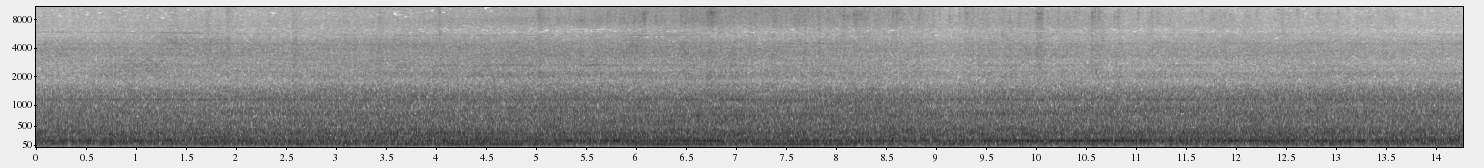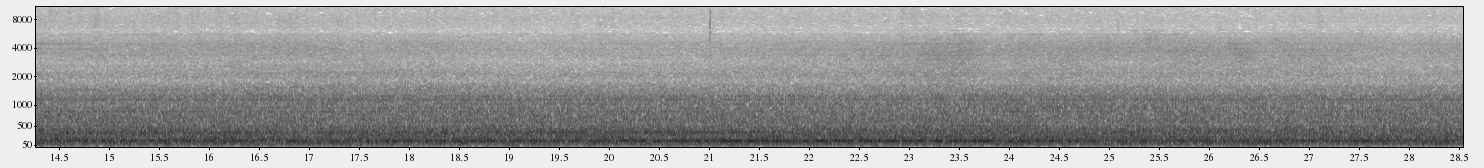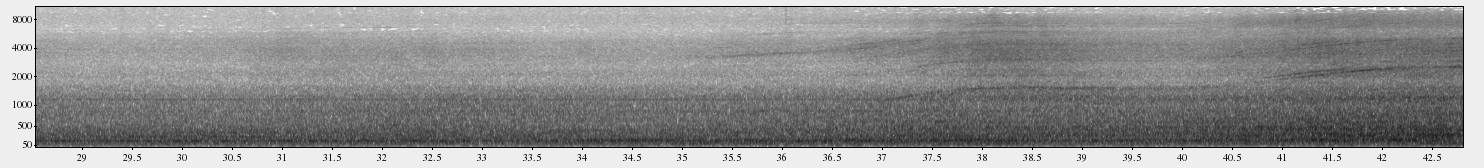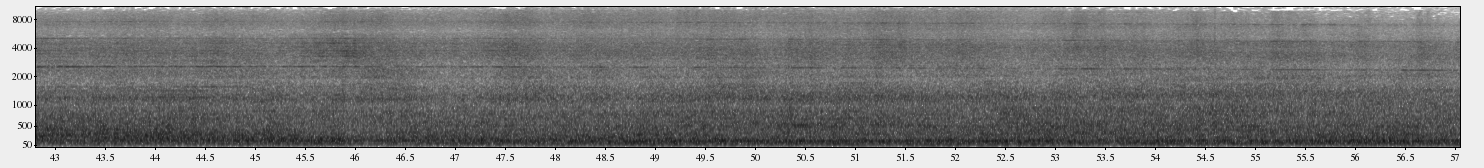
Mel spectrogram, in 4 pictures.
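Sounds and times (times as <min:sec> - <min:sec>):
rising engine whine: 0:00.0 - 0:27.4, 0:28.0 - 0:57.0
jet engines spooling up: 0:29.7 - 0:57.0.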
